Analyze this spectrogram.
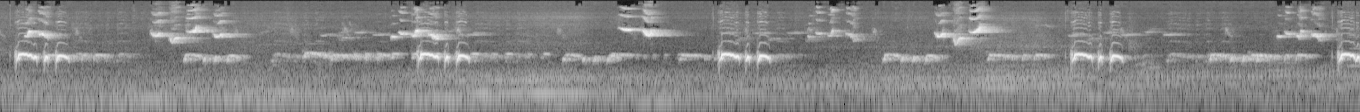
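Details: Zebra dove, local type, singing long and loud as a lure to set other doves singing: repeated bubbling trilled coos mixed with short hollow notes across the whole stretch, with frequent high chirps and whistles from other birds.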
